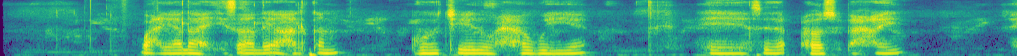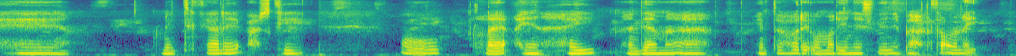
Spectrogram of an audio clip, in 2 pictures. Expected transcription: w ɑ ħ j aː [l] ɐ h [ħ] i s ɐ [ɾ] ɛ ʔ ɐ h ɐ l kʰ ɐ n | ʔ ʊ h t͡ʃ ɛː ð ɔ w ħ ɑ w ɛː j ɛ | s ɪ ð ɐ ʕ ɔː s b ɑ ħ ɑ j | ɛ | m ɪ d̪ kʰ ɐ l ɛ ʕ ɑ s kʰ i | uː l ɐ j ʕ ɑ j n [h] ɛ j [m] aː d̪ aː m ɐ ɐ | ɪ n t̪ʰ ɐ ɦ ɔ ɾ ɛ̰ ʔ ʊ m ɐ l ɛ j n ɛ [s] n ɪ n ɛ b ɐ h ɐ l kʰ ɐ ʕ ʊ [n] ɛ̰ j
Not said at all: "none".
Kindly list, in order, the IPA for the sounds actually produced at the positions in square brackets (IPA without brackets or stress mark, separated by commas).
l, ħ, l, h, m, s, n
